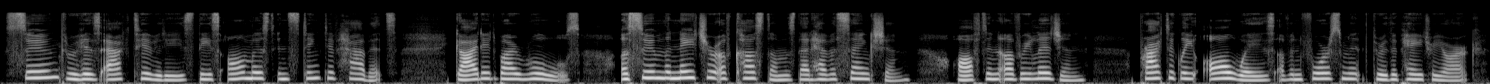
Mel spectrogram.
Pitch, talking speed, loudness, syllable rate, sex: 240 Hz, 120 wpm, -17 LUFS, 4.5 syllables/s, female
